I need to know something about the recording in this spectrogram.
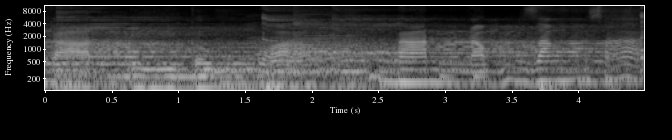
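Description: Chầu văn ritual singing: a man's voice with wide, wavering vibrato, accompanied by a plucked đàn nguyệt (moon lute).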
